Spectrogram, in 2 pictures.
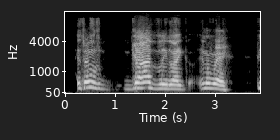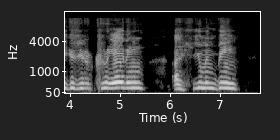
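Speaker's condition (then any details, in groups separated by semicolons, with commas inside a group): Cerebral palsy; wheelchair bound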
